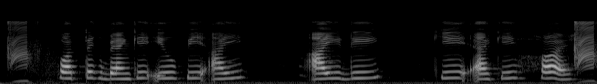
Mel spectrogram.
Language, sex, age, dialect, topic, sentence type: Bengali, female, 25-30, Rajbangshi, banking, question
